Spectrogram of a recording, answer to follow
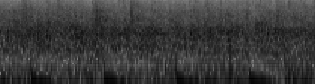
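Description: Audience applauding, over background music with a steady low beat.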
